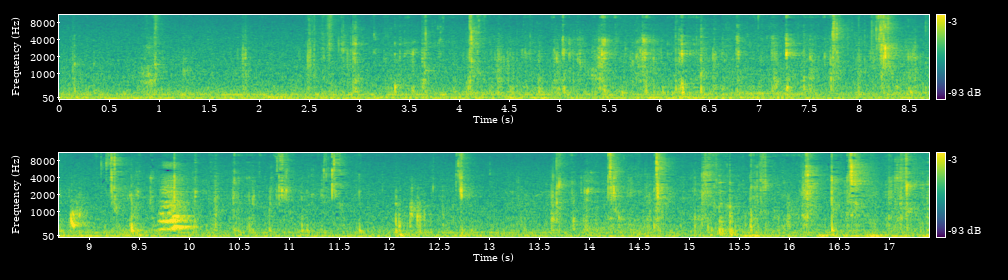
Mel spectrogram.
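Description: Close-up chewing and biting of soft rice sausage: irregular soft clicks and moist mouth sounds, now sparse, now quicker, with a short hummed "mm" about ten seconds in.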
